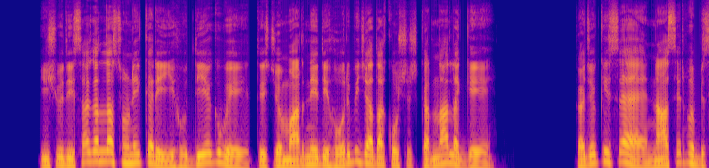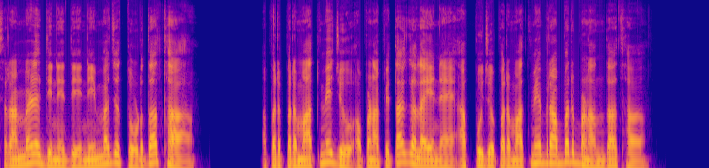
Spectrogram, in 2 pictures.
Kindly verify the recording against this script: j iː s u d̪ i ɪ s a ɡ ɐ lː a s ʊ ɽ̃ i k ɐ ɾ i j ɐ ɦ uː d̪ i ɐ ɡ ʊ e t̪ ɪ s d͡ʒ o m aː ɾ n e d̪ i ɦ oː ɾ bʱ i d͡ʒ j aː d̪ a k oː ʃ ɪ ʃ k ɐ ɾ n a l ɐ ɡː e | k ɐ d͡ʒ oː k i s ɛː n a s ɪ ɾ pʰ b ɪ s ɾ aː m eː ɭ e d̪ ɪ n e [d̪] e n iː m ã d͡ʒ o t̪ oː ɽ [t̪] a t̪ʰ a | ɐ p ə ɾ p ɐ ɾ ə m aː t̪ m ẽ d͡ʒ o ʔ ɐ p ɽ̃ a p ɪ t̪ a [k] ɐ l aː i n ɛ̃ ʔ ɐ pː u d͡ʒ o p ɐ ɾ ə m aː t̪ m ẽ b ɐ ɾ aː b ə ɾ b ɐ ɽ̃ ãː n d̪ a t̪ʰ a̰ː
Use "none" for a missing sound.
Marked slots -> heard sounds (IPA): d̪, d̪, ɡ

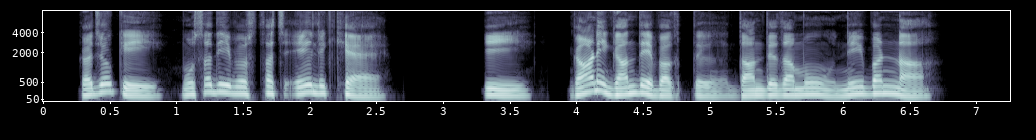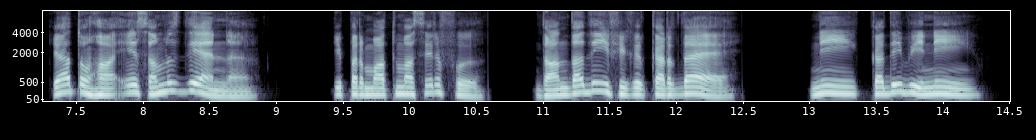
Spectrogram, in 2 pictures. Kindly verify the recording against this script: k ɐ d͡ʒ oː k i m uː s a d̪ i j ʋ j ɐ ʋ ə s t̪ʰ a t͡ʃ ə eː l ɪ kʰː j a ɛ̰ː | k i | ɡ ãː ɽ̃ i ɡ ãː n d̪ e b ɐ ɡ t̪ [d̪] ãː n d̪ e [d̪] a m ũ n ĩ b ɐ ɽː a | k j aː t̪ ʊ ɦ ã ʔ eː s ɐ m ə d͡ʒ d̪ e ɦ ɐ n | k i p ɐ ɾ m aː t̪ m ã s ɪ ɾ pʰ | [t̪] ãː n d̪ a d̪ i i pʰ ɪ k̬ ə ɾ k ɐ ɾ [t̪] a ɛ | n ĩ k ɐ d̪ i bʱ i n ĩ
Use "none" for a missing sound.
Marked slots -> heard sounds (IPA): d̪, d̪, d̪, d̪

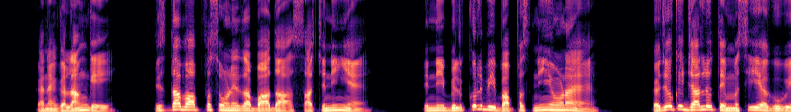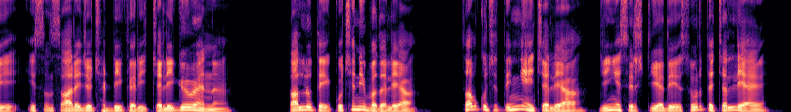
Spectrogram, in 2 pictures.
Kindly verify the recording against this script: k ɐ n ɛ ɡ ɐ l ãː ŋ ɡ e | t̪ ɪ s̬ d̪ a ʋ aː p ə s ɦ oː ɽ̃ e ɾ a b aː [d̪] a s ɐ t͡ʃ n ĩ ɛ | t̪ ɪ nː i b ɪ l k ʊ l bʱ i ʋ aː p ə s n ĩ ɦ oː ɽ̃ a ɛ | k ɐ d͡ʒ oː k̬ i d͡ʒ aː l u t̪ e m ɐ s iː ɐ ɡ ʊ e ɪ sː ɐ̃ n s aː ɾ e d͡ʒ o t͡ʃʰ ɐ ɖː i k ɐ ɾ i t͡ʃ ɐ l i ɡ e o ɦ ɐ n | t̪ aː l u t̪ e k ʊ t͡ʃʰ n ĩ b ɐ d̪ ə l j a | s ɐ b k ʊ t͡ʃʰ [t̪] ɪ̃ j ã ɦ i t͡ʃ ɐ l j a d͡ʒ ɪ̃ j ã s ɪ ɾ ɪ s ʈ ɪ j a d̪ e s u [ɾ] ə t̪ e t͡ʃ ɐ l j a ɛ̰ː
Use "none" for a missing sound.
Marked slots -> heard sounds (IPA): d̪, t̪, ɾ

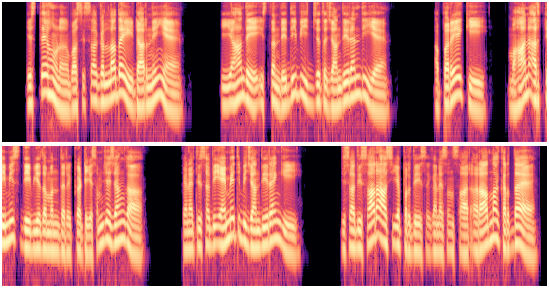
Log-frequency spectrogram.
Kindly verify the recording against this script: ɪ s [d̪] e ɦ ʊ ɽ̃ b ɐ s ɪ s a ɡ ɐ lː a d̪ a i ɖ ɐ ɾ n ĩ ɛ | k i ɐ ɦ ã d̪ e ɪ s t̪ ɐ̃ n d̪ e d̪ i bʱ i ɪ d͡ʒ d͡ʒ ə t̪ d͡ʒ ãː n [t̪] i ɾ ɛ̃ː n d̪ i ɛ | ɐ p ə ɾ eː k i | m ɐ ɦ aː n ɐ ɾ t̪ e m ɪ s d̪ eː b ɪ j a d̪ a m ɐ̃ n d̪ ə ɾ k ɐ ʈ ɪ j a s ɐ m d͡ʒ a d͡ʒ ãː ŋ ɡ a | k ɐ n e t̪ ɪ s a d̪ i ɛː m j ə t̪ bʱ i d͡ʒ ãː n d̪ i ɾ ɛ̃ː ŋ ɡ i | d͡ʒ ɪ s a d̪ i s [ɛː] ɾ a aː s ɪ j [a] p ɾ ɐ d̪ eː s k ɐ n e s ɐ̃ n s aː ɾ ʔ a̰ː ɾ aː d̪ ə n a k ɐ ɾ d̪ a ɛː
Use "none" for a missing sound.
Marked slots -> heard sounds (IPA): t̪, d̪, aː, a

